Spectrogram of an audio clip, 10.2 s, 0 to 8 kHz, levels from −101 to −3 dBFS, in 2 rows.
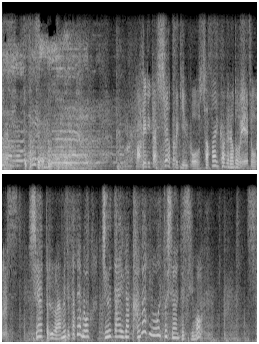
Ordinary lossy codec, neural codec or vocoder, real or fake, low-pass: none; codec, 16 kHz in and 24 kHz out, 0.6 kbps, FireRedTTS-2 codec; fake; 7.2 kHz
